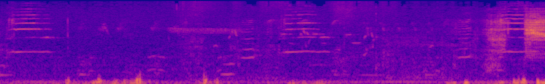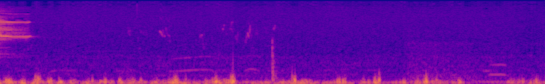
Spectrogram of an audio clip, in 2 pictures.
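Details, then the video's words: A Common Grackle, busy foraging, responds to its mate's calls with a harsh grating burst near the middle, plus scattered thin squeaks and short notes over constant low background rumble. "A grackle responding to its mate calling while being very busy at searching for food"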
